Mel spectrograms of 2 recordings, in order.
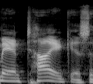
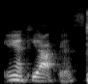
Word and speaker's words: Antiochus: And of course, Anton is standing in for, well, they pronounce his name Antiochus in this special. – Yeah, I've always heard Antiochus.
